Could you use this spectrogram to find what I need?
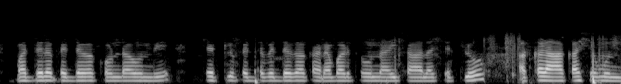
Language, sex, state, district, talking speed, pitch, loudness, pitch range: Telugu, male, Andhra Pradesh, Guntur, 125 wpm, 175 Hz, -20 LUFS, 170-180 Hz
